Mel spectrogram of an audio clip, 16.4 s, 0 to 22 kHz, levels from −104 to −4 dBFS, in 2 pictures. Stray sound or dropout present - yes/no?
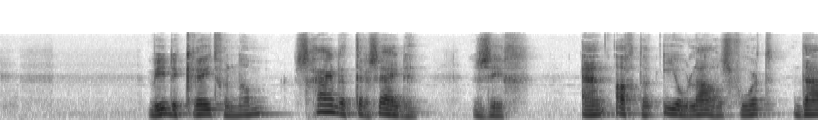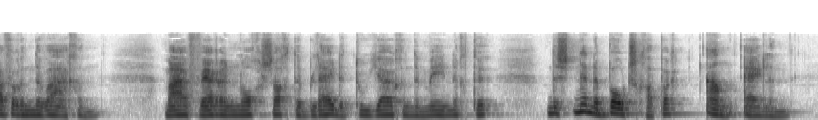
no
